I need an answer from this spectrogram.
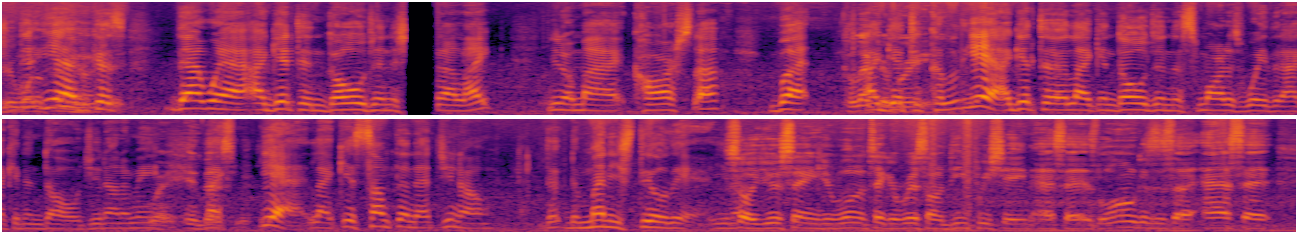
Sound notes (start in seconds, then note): none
